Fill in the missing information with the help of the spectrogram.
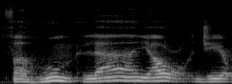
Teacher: ra has a sukoon and the letter before it has a fatha, so the ra will be full mouth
